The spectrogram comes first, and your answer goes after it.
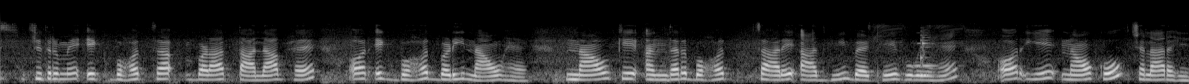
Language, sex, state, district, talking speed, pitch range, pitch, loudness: Hindi, female, Chhattisgarh, Kabirdham, 155 wpm, 215-250 Hz, 230 Hz, -18 LUFS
